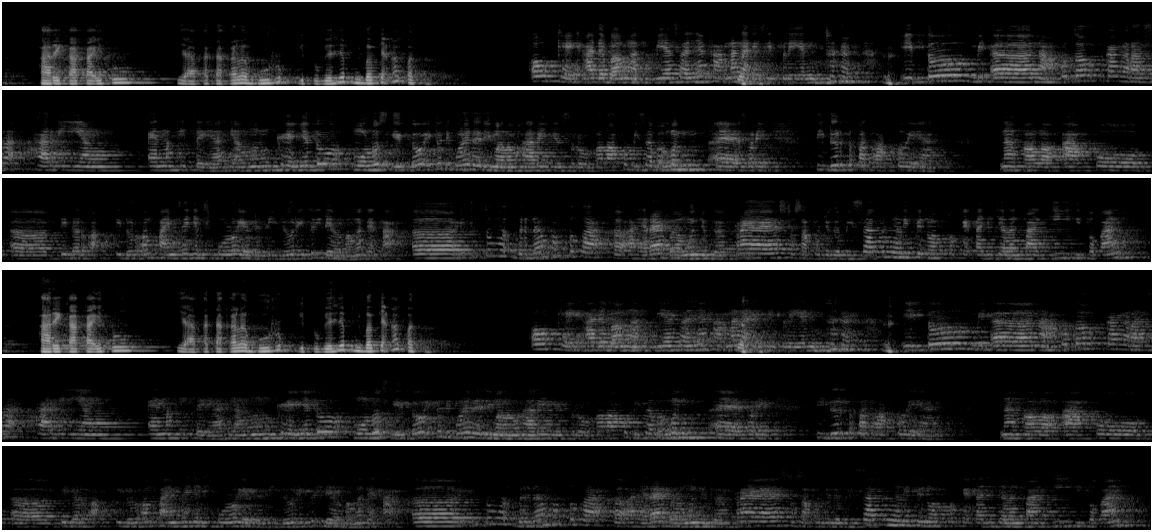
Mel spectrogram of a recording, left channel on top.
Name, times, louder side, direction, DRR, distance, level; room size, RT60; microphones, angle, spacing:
voice 1, 0.4-1.3 1.8-1.9 2.3-2.8 3.1-4.0 7.4-7.5, right 1 dB, 20° right, 10 dB, 1.0 m, -30 dB
voice 2, 5.3-12.6 13.0-20.9 21.5-34.2, left 2 dB, 85° left, 2 dB, 6.0 m, -40 dB
20.5 x 17.0 x 9.0 m, 1.1 s
head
